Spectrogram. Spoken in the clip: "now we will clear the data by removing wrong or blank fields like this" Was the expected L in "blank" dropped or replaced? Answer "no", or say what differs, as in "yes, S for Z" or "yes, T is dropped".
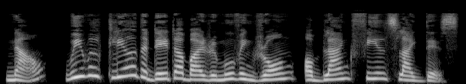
no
